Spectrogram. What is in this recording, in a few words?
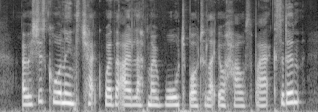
Voice Message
